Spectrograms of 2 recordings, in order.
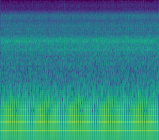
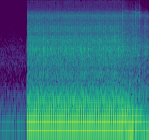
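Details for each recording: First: Diesel engine running, noise traced with a listening rod on the tensioner nut: loud steady clatter with a rough gritty high grind underneath; worn auxiliary belt tensioner pulley bearing. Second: Engine started with the auxiliary drive belt removed: it holds an even, steady diesel beat with no whine or knock. The noise disappears, and the worn automatic tensioner pulley bearing is later found to be the cause; normal running with belt off.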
